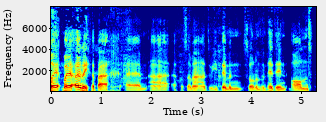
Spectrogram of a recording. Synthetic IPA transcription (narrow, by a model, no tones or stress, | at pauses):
mamaʔənejθabaːχəːmaə̰χɔsəmaadwiðɪmənsoːnəmðɪmhɛdɪnɔnd̥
